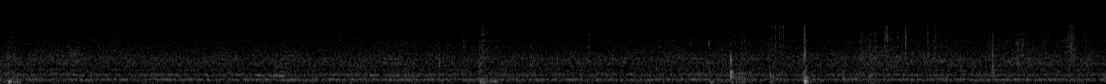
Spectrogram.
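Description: A steady, low buzzing hum of many honey bees in a hive, a small wintered nuc colony, fills the clip, with a few faint clicks and brief bumps scattered through it.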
